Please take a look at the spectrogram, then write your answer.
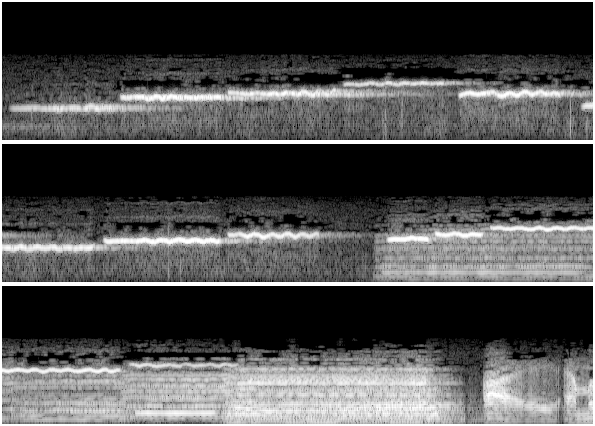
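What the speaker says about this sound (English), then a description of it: "That whistle is your signal for the Signal Oil Program" A whistled theme tune from The Whistler radio program, a clear solo melody of sustained, sliding notes that later turns into a fuller orchestral swell, loud and close.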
